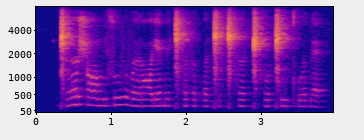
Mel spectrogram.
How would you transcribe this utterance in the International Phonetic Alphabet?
ɡ͡ǁəːʃɔːmi suvʊvəːɾɔː ɾʲɛbeǁʰəfə pəɡ͡ǁeǁʰəː ǁʰʊ ǁikʷʼəːbɛ

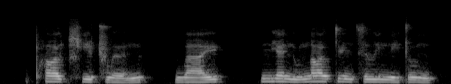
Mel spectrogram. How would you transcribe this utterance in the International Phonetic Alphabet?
pʰɑ˥ʊ̯t͡ɕʰi˧˥ʈ͡ʂwə˨˩˦n | wa˧˥ɪ̯ | n̪jɛ˥˩n u˧˥ n̪ɑ˥ʊ̯ t̪y˥˩nt͡sɹ̩˥i˨ n̪i˨˩t̪ʊ˥˩ŋ

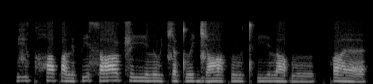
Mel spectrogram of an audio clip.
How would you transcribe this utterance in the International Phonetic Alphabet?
ʑukχɔpɒlɪ pi sɒː ʈ͡ʂiː luːt͡ɕɑtʷi d͡ʑɒːkuːtʰiː lɒɓuː | qʷɜː

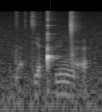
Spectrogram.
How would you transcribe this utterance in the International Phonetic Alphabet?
dæ̰tʲɑ ǃʰyŋ͡ǀæ̰

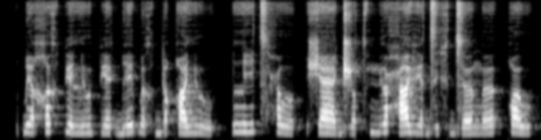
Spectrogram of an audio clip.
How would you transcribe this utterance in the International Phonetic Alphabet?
ɓeχəxpʲa lʲupʲæ ɡ͡beɓœx bʲʊqəlʲu | lit͡sħʊ | ʃæd͡ʒɔt͡s mʲʊ ħavʲa d͡zixd͡zœŋœ | qu

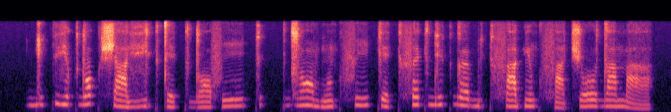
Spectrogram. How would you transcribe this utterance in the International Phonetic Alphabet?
ɡi˨˦kvʲɔ˧kdɔ˦k ʃa˨vʲə˧kte˨k dɔ˨fi˧k | d͡zɔ̃˦˨bõ˧kfi˦ke˨˦k fɛ˦kdy˦kɡœ˧bi˧k fa˧pʲõ˧k fa˨t͡ʃo˦ da˦ma˨

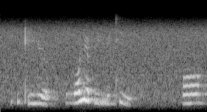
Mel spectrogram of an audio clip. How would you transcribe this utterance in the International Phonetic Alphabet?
ʔikʼilʲə˞ | vɔlʲa pirʲɘcʰi | ɔ

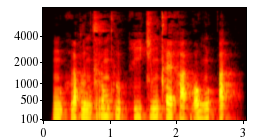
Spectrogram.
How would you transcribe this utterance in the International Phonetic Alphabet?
mu˨˩ʔhɯ˧a̯ plɯ˩˦ŋtro˦˥mkʰlu˨˩k̚ hiː˧t͡ɕɯ˦˥ŋ tʰɛː˧haː˨˩k̚ wɔː˧w ŋo˥˩k̚ ʔa˨˩t̚

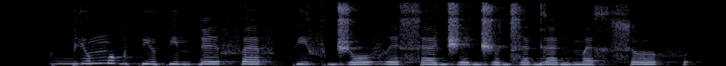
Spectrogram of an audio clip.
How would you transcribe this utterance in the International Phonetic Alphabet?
bʲom oɡpʲopʲemɗe fɛf pʲefd͡ʒo vesɛ d͡ʒed͡ʒɵd͡zɛɡɛɡ mɛxsɵf

